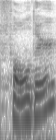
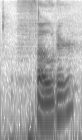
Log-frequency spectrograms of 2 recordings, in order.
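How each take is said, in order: First: The word is said with a clear L sound. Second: The word is said without the L sound. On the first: The speaker calls it right. "Instead of folder" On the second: The speaker calls it wrong. "she said fodor"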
